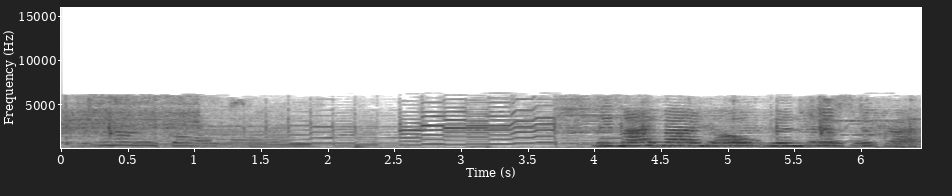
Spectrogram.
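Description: Pop song with children singing over a synth backing. A quick run of stepped synth notes comes in the middle, then the singing returns.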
